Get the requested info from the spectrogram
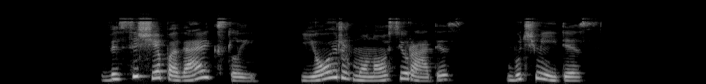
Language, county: Lithuanian, Vilnius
